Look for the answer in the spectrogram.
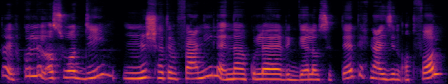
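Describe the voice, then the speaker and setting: Egyptian lady w a highish voice walking thru clicks on screen, casual, drops english words in. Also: animated, fast, warm tone. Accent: Egyptian Arabic. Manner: explains while doing, with English terms mixed in. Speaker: online tutorial instructor. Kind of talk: casual step-by-step screen tutorial.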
